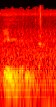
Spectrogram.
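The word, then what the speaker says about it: 입니다: ইমিন্দা। আমরা জানি ভাচ্চিম বিয়োগের পরে মূল বর্ণের নিয়ম থাকলে বিয়োগের উচ্চারণ ময়ের ম মতো হয়ে হয়, যাবে।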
